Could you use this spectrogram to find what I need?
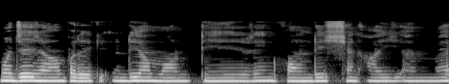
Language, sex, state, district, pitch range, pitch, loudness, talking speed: Hindi, male, Delhi, New Delhi, 155-165 Hz, 160 Hz, -13 LUFS, 120 wpm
